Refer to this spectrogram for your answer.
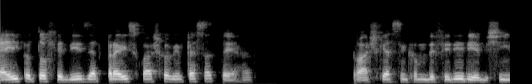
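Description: A man talks at a very fast pace in a dark, mellow tone at a medium pitch. His intonation is monotone and flat, and the sound is dry and close with no echo. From Brasília, Brazil. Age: 20s. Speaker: band vocalist and songwriter. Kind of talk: casual interview chat.

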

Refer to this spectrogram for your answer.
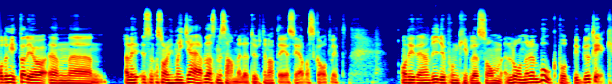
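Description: This man has an ordinary speaking voice, pitched in the medium range, with fairly even intonation and a fairly quick pace. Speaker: podcast host. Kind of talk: casual chat.

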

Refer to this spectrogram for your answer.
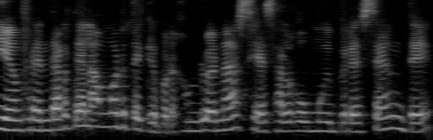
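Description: Speaking at a very fast pace with a northern Spanish accent, a woman has a dark, mellow tone, fairly high pitch and lively intonation. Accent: northern peninsular Spanish (Castilian). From Spain, Valladolid (Castile). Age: 30s. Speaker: digital business consultant. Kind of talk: interview conversation.

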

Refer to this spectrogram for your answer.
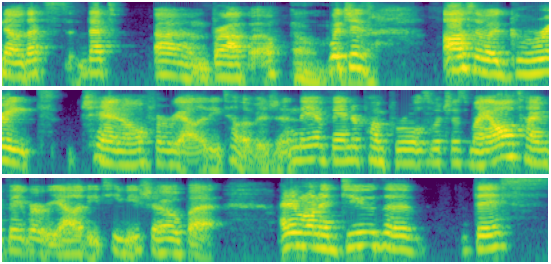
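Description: Talking at a moderate pace with ordinary pitch variation and medium pitch, a woman has an ordinary speaking voice. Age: 20s. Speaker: podcast co-host. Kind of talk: casual chat.

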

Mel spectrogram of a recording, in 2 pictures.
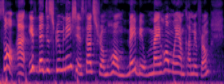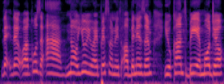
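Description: At a moderate pace, the speaker uses a raised, projected voice with a bright, sharp tone and ordinary pitch variation. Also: woman, high pitch for a woman. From Zambia. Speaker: advocate for people with albinism. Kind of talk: interview.

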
